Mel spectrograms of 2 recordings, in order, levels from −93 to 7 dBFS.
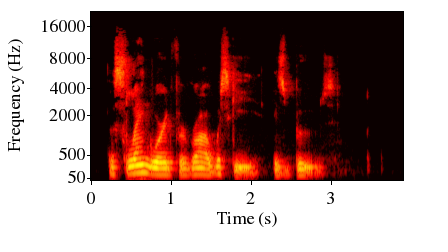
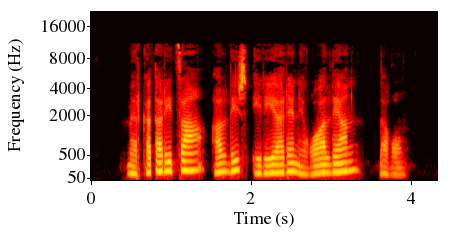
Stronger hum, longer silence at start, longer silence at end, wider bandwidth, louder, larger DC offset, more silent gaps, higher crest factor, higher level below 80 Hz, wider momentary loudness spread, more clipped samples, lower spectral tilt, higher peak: neither; second, 0.2 s vs 0.45 s; first, 0.9 s vs 0.4 s; first, 14 kHz vs 11.5 kHz; second, -29 LUFS vs -25 LUFS; neither; neither; about the same, 18 dB vs 18 dB; second, -72 dBFS vs -62 dBFS; about the same, 15 LU vs 13 LU; neither; about the same, -4.5 dB/octave vs -5 dB/octave; second, -12 dBFS vs -8 dBFS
